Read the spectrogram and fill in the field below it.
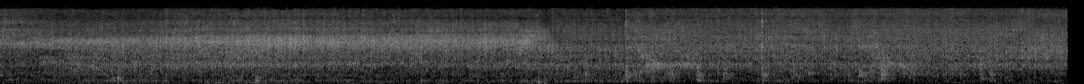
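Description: Potatoes fry in hot oil in a kadai, giving a loud, steady crackling sizzle that softens slightly midway and continues without speech.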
